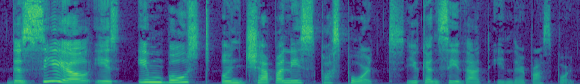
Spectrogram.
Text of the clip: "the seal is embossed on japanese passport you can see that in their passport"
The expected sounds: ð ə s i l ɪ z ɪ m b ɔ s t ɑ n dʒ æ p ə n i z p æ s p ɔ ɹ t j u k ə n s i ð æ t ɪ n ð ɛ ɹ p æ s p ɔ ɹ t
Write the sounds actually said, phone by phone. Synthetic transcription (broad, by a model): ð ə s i l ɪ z ɪ m b ɔ s t ɑ n dʒ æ p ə n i s p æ s p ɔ ɹ t j u k ə n s i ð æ t ɪ n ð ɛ ɹ p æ s p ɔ ɹ t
